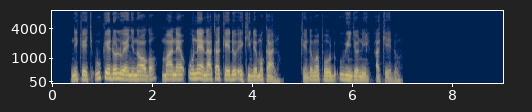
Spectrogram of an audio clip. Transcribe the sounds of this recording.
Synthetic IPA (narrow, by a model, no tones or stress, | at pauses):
niket͡ʃukedolwɛɲnɔɡɔmanɛʊnɛnakakedoekindemɔkalɔ | kendomapoduwiɲd͡ʒonɪakedo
